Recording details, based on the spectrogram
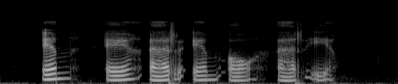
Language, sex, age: Swedish, female, 26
